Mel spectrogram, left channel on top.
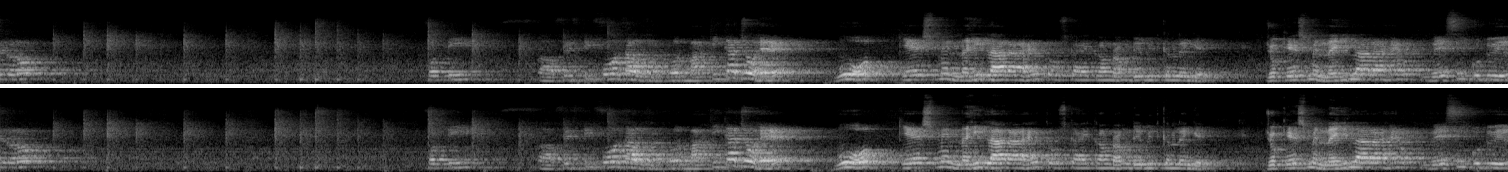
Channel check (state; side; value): normal; both; correlation 0.33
